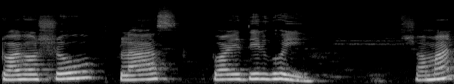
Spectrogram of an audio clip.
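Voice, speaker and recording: A woman with a Bengali accent teaching young children, spelling out letters and words in a slow, sing-song way. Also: fairly high pitch, little pitch movement, dark tone, poor audio.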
